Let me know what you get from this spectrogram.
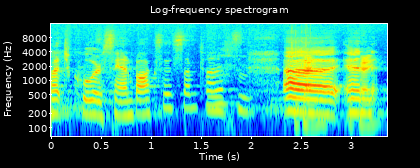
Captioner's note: laughs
